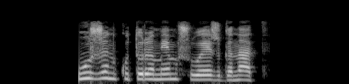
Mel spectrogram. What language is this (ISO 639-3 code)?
chm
